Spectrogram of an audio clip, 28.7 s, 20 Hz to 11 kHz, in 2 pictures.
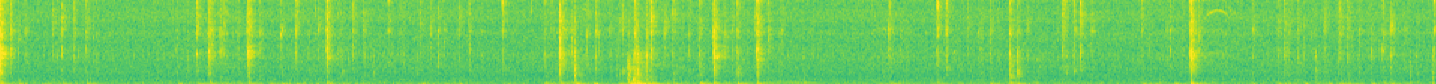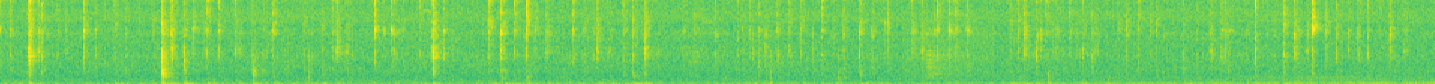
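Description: Typing on a 2007 Apple Aluminum keyboard with numeric keypad (A1243), its low-profile scissor-switch keys clicking in an uneven run, with one louder thump about six seconds in.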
